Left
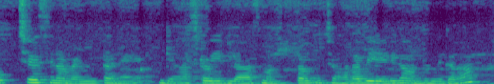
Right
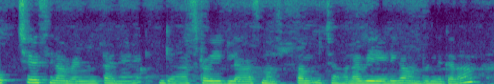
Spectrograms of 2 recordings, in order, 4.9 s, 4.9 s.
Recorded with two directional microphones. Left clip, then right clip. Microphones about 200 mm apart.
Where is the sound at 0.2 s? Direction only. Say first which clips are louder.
Right 1 dB; 30° right (ahead or behind).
